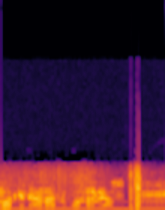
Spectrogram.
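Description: Intercepted voice transmission: a man speaking Kurdish over a narrow, hissy channel with a steady low hum underneath. A sharp click comes near the end.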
